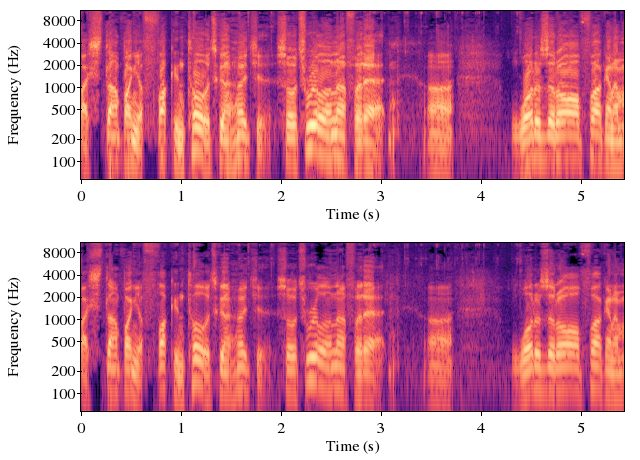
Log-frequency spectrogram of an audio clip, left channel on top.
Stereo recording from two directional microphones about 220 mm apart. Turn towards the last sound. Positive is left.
turn(degrees=30)  # may be behind; listen again after turning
